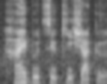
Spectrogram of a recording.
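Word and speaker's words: haibutsu kishaku: let loose got unleashed and there were the haibutsu kisaku laws i pronounced it wrong when i did the earlier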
